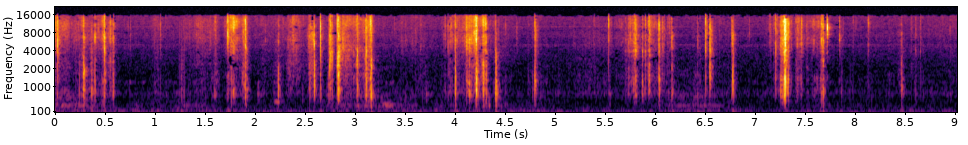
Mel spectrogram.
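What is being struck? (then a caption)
Thin plastic bag holding a folded microfiber cloth. Fingertips squeeze and crinkle a small, thin, clear plastic bag holding a folded green microfiber cloth, held close to the mic. The result is a quiet, steady run of sharp, bright crackles and crinkles in irregular bursts over a soft hiss.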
